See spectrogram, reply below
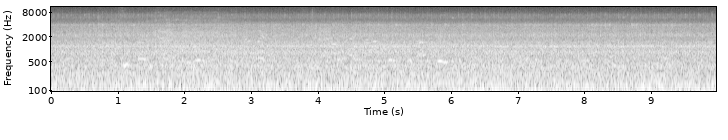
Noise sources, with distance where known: person or small group talking, far

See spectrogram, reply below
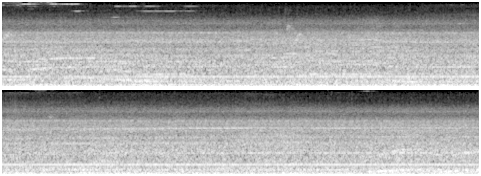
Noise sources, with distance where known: background noise

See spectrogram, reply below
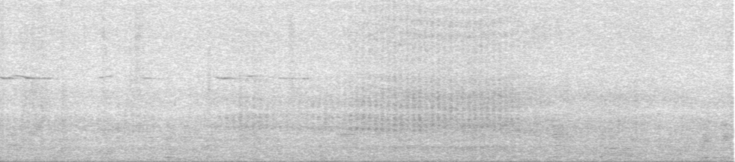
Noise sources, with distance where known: unidentified impact machinery
person or small group talking, far

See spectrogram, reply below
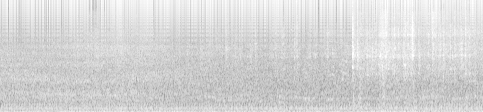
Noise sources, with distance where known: engine of unclear size

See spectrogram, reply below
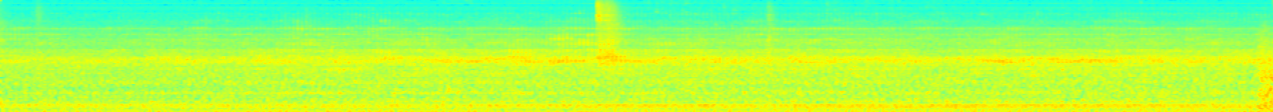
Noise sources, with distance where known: rock drill, near

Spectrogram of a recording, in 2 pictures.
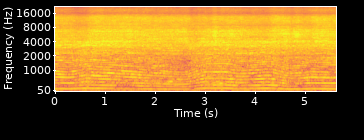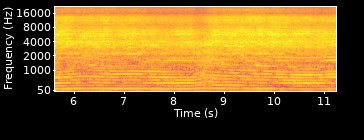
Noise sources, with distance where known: unidentified powered saw, near

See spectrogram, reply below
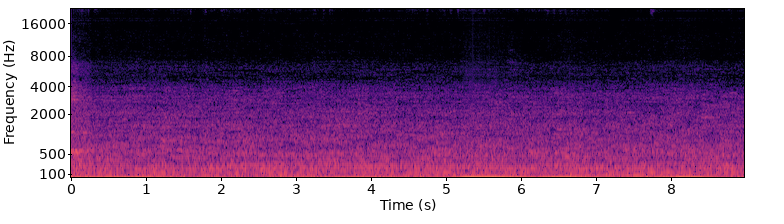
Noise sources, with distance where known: person or small group talking, far

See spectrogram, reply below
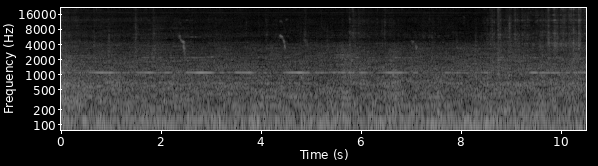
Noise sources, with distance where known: reverse beeper, far

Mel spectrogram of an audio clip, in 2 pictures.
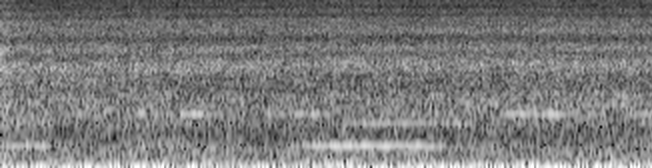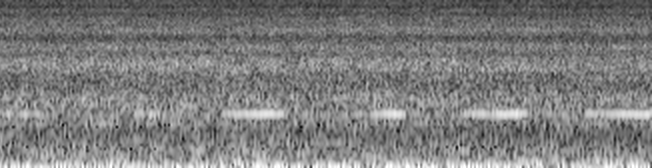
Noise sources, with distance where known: unidentified powered saw, far

